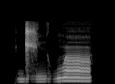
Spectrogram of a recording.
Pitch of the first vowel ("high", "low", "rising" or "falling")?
low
